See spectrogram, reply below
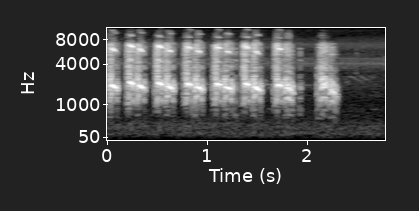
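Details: Grey francolin call used as a hunting sound: eight harsh, double-pulsed notes delivered at an even pace about every quarter second, ending abruptly and followed by silence.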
